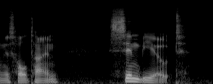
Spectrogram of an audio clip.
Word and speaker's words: symbiote: wrong this whole time symbiote like oatmeal appreciate that man um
